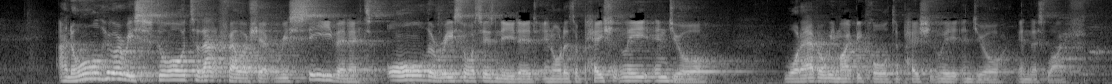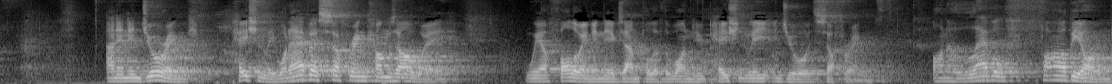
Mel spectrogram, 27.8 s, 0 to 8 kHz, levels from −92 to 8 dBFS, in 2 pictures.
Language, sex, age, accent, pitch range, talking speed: English, male, 20-39, British, 105-160 Hz, 125 wpm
